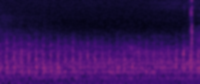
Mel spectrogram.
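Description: Helicopter running steadily.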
